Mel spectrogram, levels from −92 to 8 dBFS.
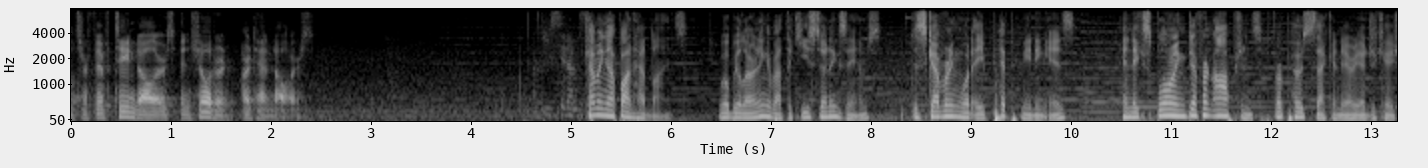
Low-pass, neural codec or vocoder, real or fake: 7.2 kHz; none; real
